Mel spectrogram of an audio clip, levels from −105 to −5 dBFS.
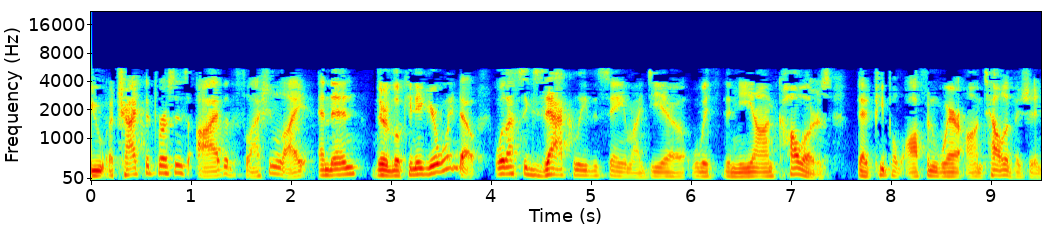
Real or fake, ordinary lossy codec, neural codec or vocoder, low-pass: fake; MP3, 24 kbps; codec, 16 kHz, 0.8 kbps, ZipCodec; 5.4 kHz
